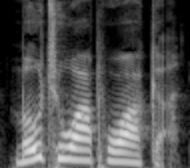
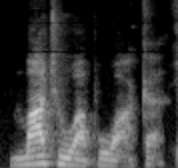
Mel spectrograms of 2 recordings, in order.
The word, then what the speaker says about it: Motuapuaka: Dave Fox, learn how to say his name. He's been at Utah State since 2018. Motuapuaka. It's not hard to say. – I, I would even say I'll accept Matuapuaka. – Yeah. If you're gonna say it wrong, at least say it phonetically.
